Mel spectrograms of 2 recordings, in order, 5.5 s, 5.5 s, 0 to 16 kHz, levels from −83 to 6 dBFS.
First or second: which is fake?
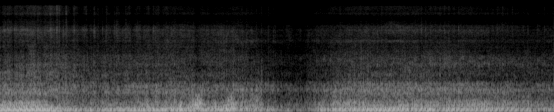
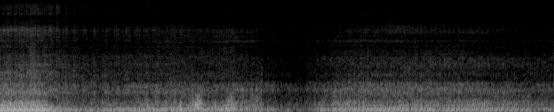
first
